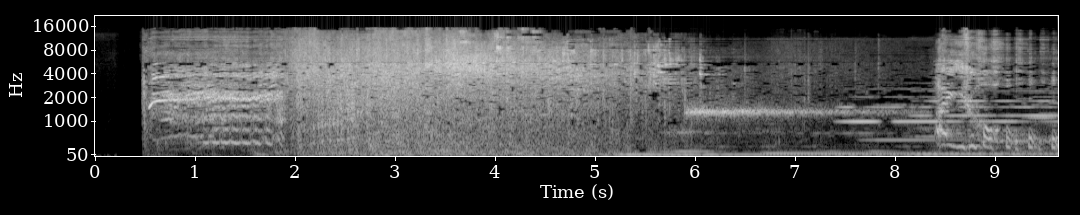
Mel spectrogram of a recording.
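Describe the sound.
A horse gives a loud, high whinny as it is ridden along a road. A long, dense, noisy crash-like burst follows, then some sustained tonal sound effects near the end.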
